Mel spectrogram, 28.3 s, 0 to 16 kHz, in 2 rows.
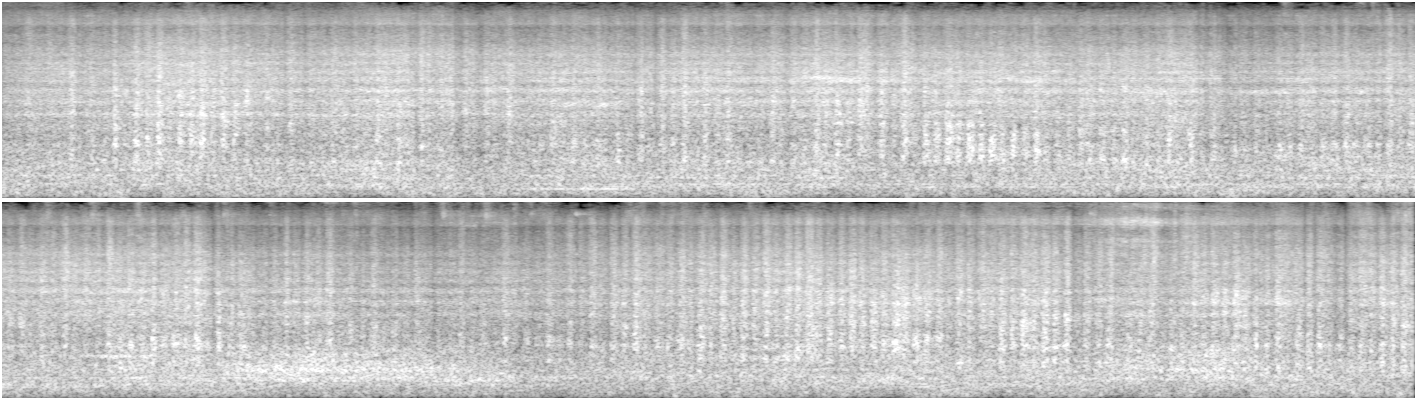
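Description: Passenger carriages of a train hauled by steam locomotive 3642 running steadily along the line, wheels clicking over the rail joints, with a continuous rush of running noise heard from a carriage window.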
